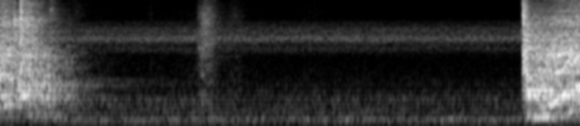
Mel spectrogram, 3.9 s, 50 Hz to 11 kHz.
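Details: Onan portable generator (formerly meant for a 1976 GMC Motorhome) running on propane through skinny lines with a battery hooked up, push-button start: a short crank and catch, a pause, then it fires and runs steadily. A normal start.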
